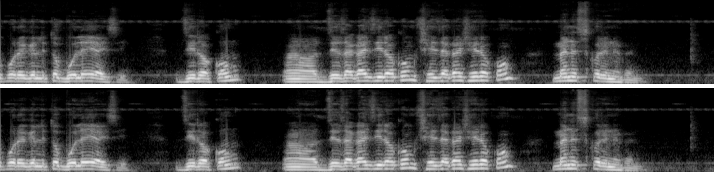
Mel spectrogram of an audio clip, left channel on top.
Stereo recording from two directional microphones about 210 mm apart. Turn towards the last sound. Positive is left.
turn(degrees=-10)  # may be behind; listen again after turning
